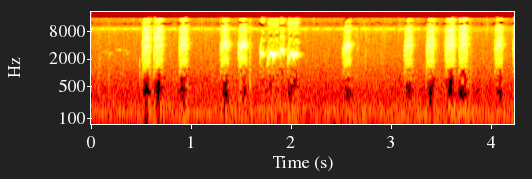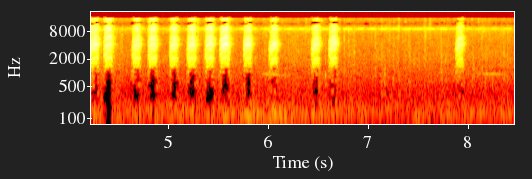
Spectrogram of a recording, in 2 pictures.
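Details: A fully active local sooty-headed bulbul on a song-training master recording gives a long series of short rasping chatter bursts in quick, uneven runs, with one brief whistled flourish near the start. The background is otherwise quiet.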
